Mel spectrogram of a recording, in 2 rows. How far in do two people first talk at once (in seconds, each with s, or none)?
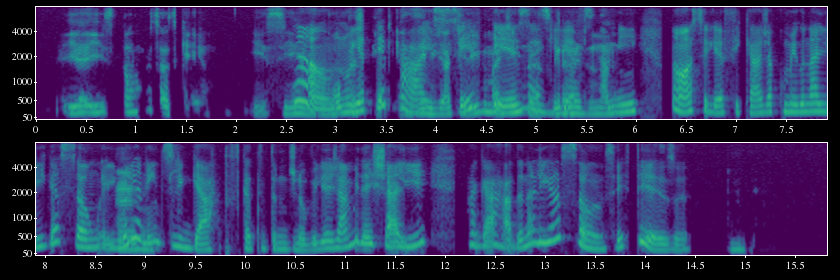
2.6 s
